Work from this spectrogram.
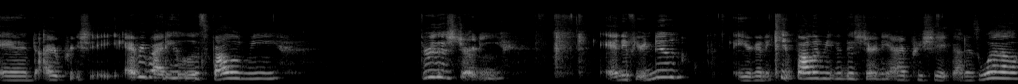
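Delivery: crying through the words. Speaker thanks everyone who has followed their journey, crying while speaking. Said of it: "I can't believe I'm crying".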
